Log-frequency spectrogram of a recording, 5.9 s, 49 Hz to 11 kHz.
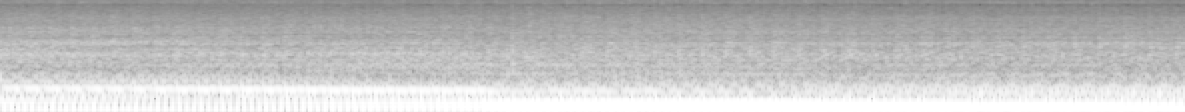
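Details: Chevrolet LS3 V8 on a cold start: a steady deep idle rumble with a faint, uneven tapping that lasts about a minute and then goes away. The owner is unsure whether it is lifter noise or piston slap.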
